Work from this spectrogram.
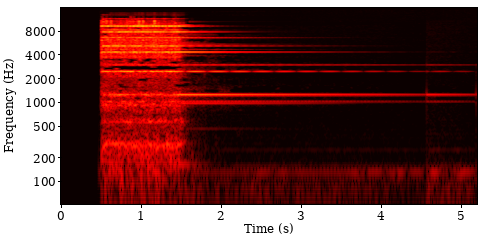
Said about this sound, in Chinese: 突然，桌子上的电话急促的响起来。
